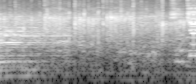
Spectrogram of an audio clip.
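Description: Church organ holding a sustained chord under a pause in the sermon, fading out about half a second in, followed by scattered clapping and voices from the congregation.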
